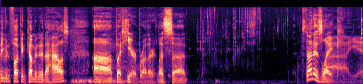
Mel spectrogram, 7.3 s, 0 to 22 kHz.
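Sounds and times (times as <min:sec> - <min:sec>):
speech: 0:00.0 - 0:03.8, 0:06.1 - 0:07.2
margarita poured from a cocktail shaker into a glass: 0:03.7 - 0:06.0.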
